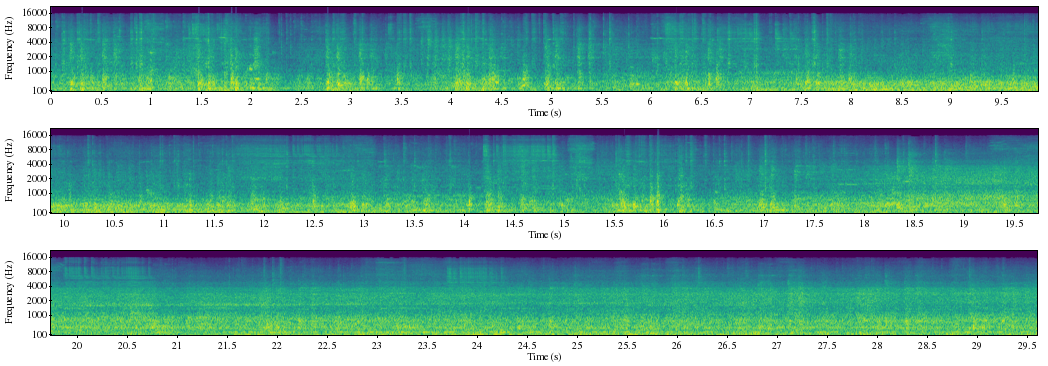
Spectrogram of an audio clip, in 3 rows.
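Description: JR Kyushu 787 series electric train heard from inside the passenger cabin while running at speed: wheels drumming on the rails with irregular rail-joint clicks. A little past halfway the sound turns into a steadier, hissier roar as the train enters a tunnel.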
